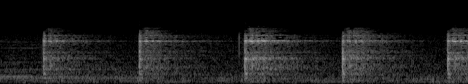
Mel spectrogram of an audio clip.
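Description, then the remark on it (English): A big clock, watched through the windows from a cell, ticks slowly and steadily, five heavy ticks about a second apart, each leaving a brief metallic ring before the next, with no voices present. “And stare through the windows at the big clock.”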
